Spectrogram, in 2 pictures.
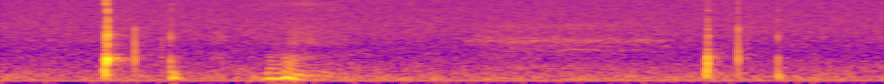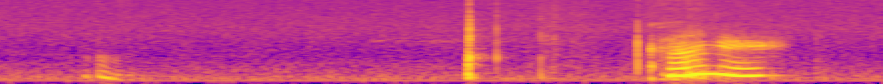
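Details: Newborn baby a few days old with hiccups; hiccups.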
